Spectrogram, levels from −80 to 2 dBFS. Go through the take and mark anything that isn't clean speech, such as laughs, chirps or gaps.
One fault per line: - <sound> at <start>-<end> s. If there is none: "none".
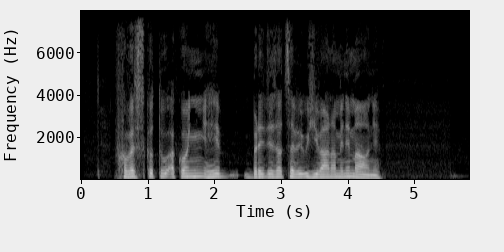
none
